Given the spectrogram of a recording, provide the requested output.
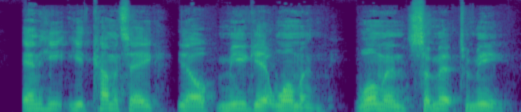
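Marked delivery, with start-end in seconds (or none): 2.2-5.0 primitive caveman voice. Retelling what a young guy would come and say, imitating Mike's caveman voice. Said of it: "he sounded like a caveman".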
